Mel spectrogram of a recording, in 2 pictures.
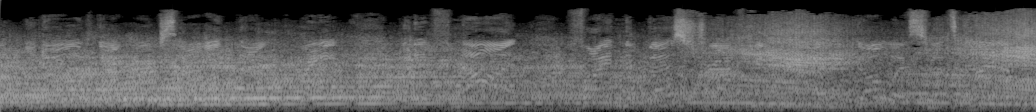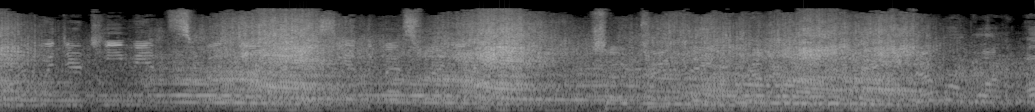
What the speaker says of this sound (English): cars are going out on the racetrack at the same time right now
